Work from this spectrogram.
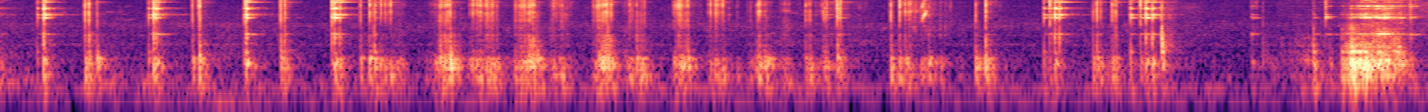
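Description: Long painted fingernails tap and scratch an empty cut-crystal glass tumbler lying on its side on a wooden table. A rapid, uneven series of short, bright clinks rings only briefly, with scraping between some taps. The clip ends on a longer, louder scratch.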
